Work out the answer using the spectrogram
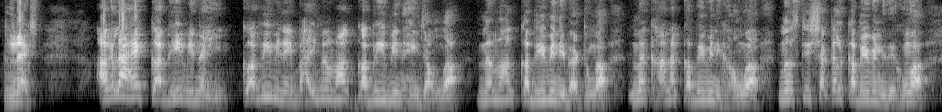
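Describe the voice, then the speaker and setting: A man teaching English phrases to Hindi speakers, drilling each phrase slowly word by word with playful asides to viewers. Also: high-pitched, lively intonation, vocal fry, fairly bright tone, slightly rough. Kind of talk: Hindi-language English lesson.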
